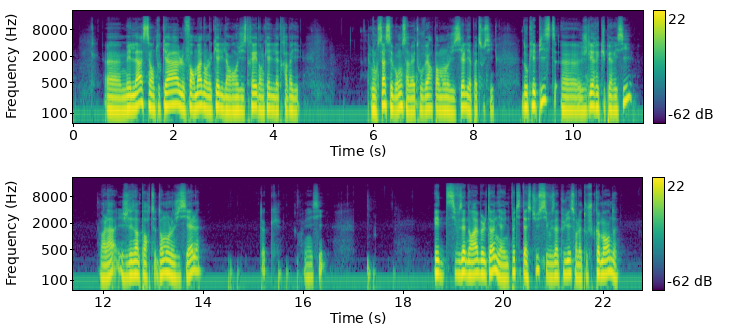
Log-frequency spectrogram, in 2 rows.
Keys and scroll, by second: 13.3 super+Tab, 17.2 Tab.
